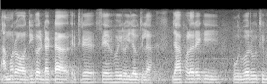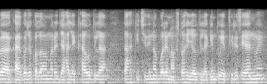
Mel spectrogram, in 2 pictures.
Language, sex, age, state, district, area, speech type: Odia, male, 18-30, Odisha, Jajpur, rural, spontaneous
